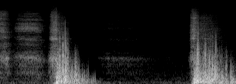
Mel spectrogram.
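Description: A person blowing two short, hard puffs of air, the breath buffeting the microphone.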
